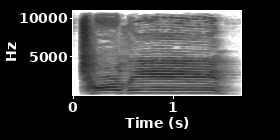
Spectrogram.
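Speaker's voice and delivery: loud, high call held out a long time. Acted. Sarah calling Charlie across the valley, long held call. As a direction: stretch the name out as far as it carries. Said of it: "She made the sound of it last a long time".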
